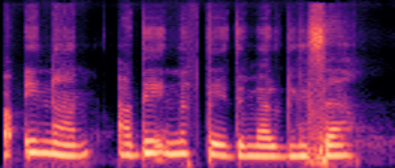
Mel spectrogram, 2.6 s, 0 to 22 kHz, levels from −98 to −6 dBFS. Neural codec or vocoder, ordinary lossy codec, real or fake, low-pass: codec, 44.1 kHz, 2.6 kbps, SNAC; none; fake; none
